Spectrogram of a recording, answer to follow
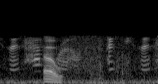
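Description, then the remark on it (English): A phone alert tone sounds in a few short, bright electronic chirps, one sliding up and down in pitch, moderately loud with no talking over it. “Is that your phone? Yeah, I have an alert for when something big happens in the world of hash browns.”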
